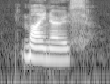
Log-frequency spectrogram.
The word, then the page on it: miners: American English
